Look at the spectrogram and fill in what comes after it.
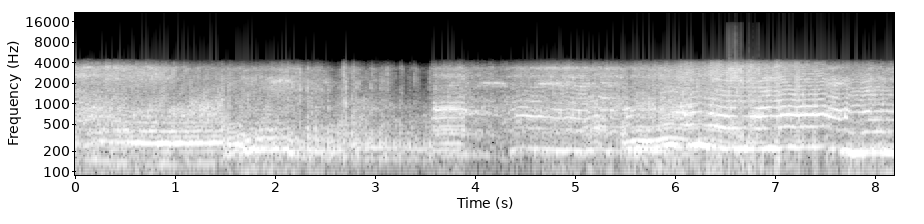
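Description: Rally car engine running hard at high revs, its note stepping in pitch, with a brief lift about three and a half seconds in before it pulls strongly again.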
